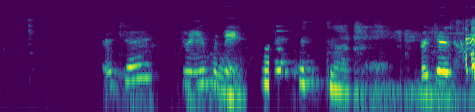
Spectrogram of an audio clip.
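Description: A young girl talks with animation over an online call.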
